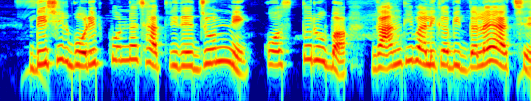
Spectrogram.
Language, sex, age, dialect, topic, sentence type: Bengali, female, 18-24, Western, banking, statement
